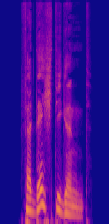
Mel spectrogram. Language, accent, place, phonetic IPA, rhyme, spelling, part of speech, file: German, Germany, Berlin, [fɛɐ̯ˈdɛçtɪɡn̩t], -ɛçtɪɡn̩t, verdächtigend, verb, De-verdächtigend.ogg
- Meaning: present participle of verdächtigen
